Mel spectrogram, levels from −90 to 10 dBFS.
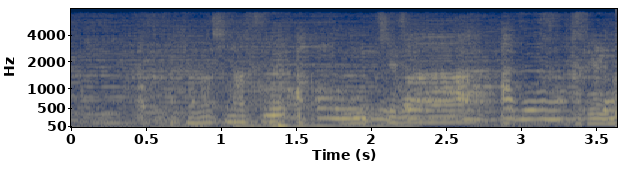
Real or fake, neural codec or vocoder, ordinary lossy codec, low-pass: fake; codec, 44.1 kHz, 2.6 kbps, SNAC; none; 7.2 kHz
